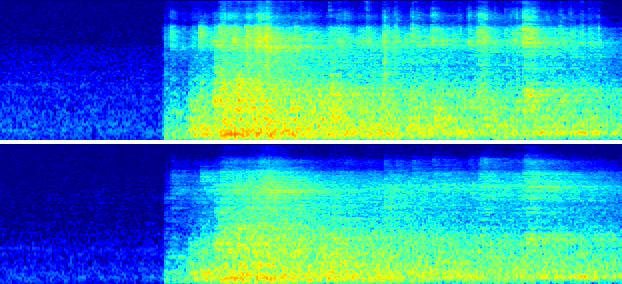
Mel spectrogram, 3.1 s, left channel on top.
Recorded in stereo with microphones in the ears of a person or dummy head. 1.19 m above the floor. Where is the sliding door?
60° left (ahead or behind), 0.9 m.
